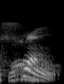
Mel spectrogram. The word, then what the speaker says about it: swung: The past tense is swung. Between a and u, swung.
